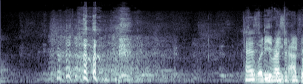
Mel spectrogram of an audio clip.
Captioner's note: laughter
